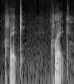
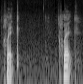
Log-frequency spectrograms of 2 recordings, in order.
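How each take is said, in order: The two takes are said the same way.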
